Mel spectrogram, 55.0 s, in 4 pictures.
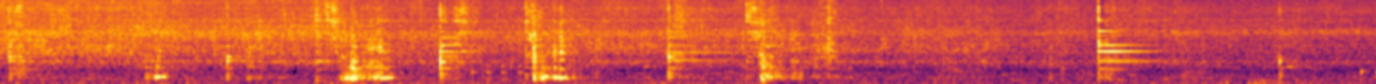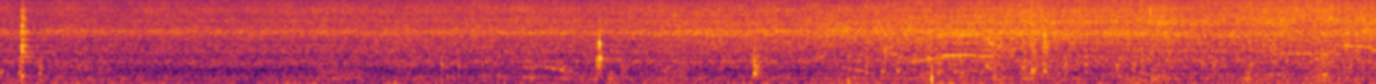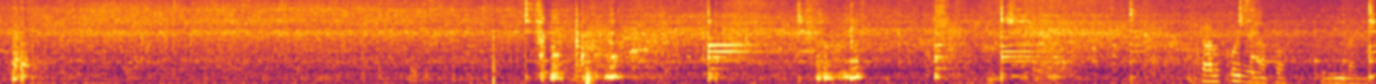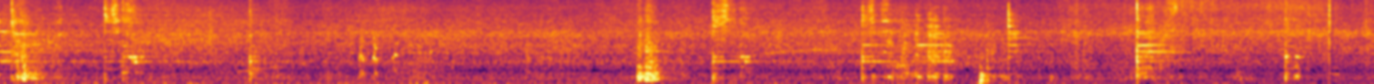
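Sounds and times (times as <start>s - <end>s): food sizzling in hot oil: 0.0s - 55.0s
spoon scraping a pot: 3.2s - 5.8s, 41.2s - 42.8s.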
